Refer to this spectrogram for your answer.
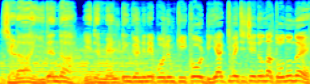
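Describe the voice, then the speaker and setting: A man's voice: high-pitched, fast talker, close to an everyday voice. A man voicing a gloating cartoon villain. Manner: gloating, mocking laughter. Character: boastful greedy male villain who melts things. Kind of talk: dubbed cartoon acting. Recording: studio dub over cartoon music.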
